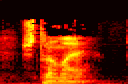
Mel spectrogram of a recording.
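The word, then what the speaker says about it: Stromae: Evo, ove godine me najviše dojmio Štromaje. Aha, se tako izgovara. – Dilema imen uvijek, ali recimo da je tako.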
